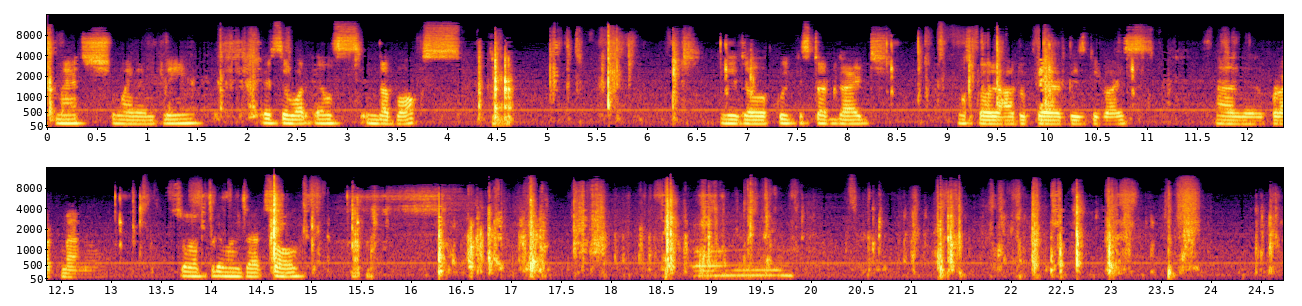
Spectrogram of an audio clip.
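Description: Cardboard and paper rustle and scrape as a box is opened.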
